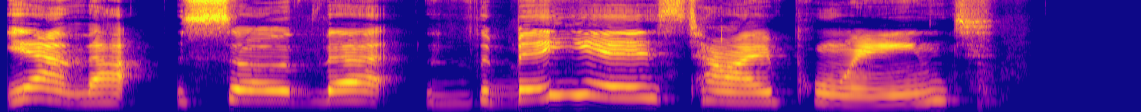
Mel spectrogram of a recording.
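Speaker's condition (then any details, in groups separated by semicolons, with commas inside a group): Friedreich's ataxia; ambulatory until about 21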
